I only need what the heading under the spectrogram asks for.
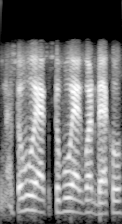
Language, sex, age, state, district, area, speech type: Bengali, male, 18-30, West Bengal, North 24 Parganas, urban, conversation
